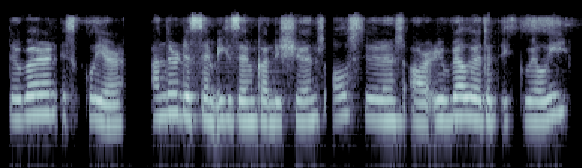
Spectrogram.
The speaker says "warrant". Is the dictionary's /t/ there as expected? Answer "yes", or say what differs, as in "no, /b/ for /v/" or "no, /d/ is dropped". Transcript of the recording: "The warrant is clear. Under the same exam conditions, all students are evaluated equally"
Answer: no, /t/ is dropped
